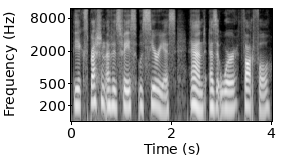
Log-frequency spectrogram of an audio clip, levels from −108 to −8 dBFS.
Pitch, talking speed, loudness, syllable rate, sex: 190 Hz, 180 wpm, -20 LUFS, 4.8 syllables/s, female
